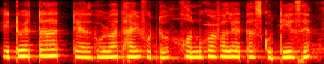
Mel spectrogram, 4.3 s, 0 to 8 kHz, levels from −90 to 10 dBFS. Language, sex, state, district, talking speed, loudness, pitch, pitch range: Assamese, female, Assam, Kamrup Metropolitan, 140 wpm, -15 LUFS, 235 Hz, 225-240 Hz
